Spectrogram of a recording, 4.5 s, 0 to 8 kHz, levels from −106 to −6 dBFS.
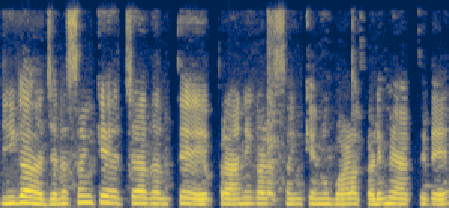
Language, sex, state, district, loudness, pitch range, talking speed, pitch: Kannada, female, Karnataka, Dharwad, -16 LUFS, 190-215 Hz, 120 wpm, 200 Hz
